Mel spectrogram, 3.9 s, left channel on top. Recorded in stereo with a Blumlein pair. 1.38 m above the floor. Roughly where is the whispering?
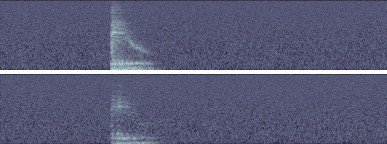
Ahead left.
